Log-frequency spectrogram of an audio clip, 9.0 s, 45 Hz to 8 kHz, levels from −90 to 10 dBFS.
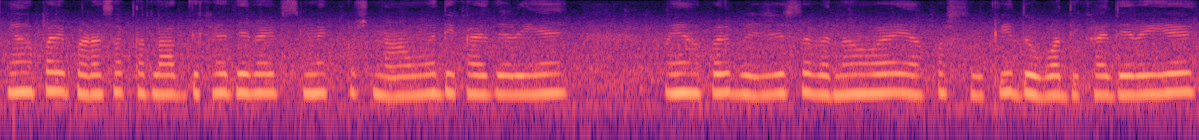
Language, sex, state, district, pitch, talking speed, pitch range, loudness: Hindi, female, Chhattisgarh, Raigarh, 255 Hz, 215 wpm, 245-260 Hz, -15 LUFS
